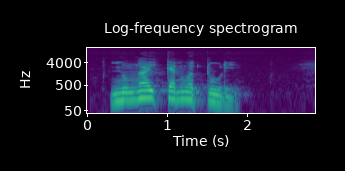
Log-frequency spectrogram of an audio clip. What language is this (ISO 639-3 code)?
glg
